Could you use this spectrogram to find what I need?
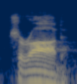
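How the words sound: It is said in a British accent.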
